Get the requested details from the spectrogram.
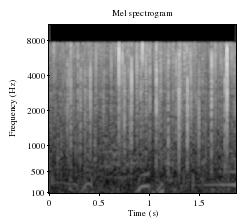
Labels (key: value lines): label: biophony, cascading saw
recorder: SoundTrap 600 or HydroMoth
